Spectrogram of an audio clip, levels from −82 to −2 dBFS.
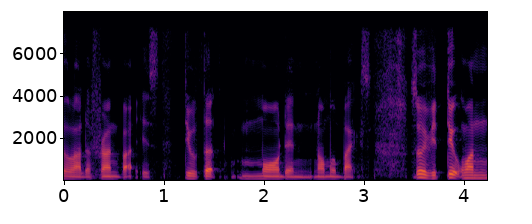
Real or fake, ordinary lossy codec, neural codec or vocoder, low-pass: real; none; none; 7.2 kHz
